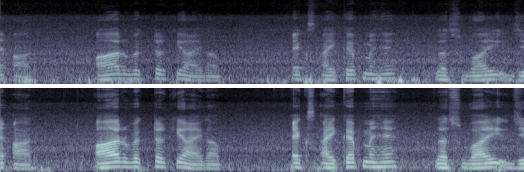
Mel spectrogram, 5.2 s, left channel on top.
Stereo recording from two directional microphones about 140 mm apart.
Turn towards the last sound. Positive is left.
turn(degrees=-55)  # may be behind; listen again after turning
